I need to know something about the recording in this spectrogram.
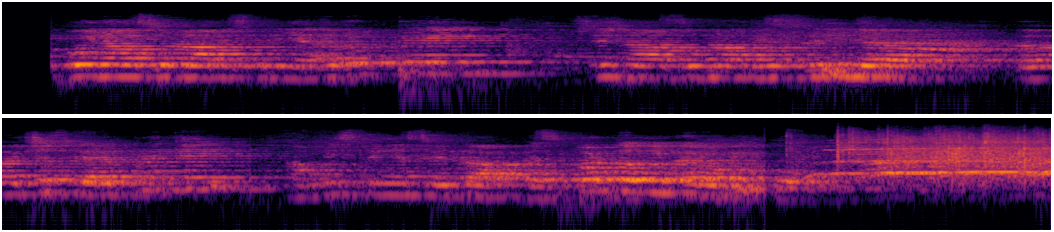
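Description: A woman speaks with animation through a microphone in an echoing hall.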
